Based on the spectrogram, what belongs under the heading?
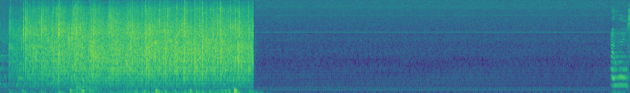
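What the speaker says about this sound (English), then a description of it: "can we give Matt a round of applause?" Audience applause closing a university lecture on mental health, loud and dense for nearly four seconds, then cutting off abruptly into near silence before a faint sound at the very end.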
